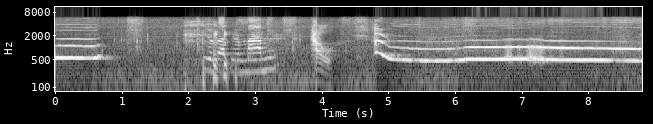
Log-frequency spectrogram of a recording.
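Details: A little female Vizsla pup answers back to her owner with short whimpers and quick yips, then a dropping cry, and finally a long, steady, drawn-out howl held for about four seconds.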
